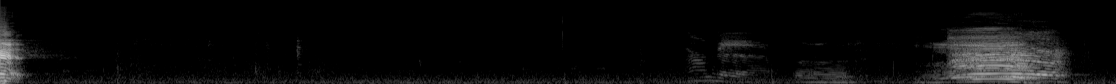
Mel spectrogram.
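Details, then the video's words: Indian dairy farm cow: quiet barn stillness, then two short, soft lowing calls, followed by one full, loud moo rising and falling near the end. "Cow Moor | Indian Dairy Farm Ambience"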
